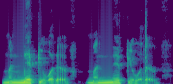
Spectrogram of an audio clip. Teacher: the T here since it's between vowel sounds won't be a regular T it's actually a flap t or fasty as in butter water pattern it's not going to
